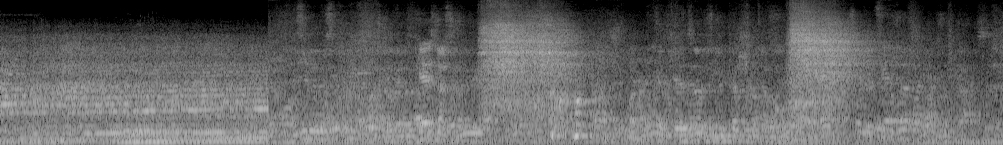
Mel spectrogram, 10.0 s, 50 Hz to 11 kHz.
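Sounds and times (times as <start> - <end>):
indistinct background voices: 2.7 - 10.0.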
